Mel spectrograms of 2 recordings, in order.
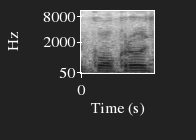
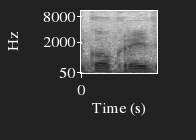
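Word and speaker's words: kokoreç: ये कॉकरोच नहीं है, कॉकरेज है, तो इसकी प्रोनाउंसिएशन का ध्यान रखना।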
